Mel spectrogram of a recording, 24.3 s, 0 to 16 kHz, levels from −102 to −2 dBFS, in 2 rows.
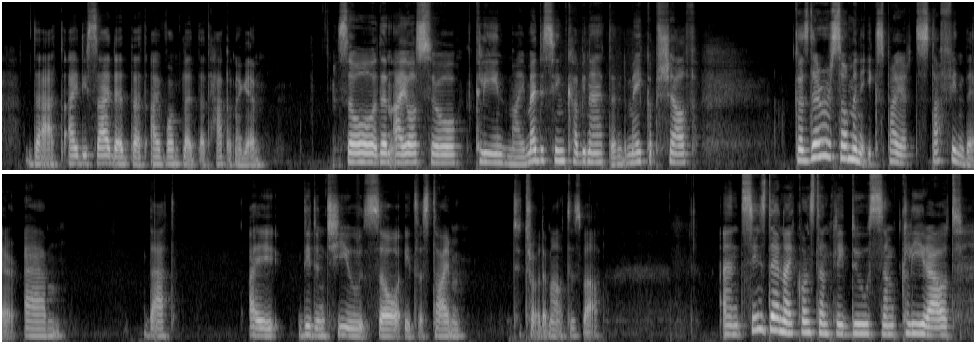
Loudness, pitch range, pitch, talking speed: -37 LUFS, 160-205 Hz, 185 Hz, 135 wpm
